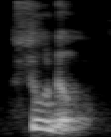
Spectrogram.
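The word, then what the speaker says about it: pseudo: नहीं हो रहा है एक और शब्द है सूडो जिसे सूडो भी कहते हैं इसमें भी एस से पहले प आ रहा है और प कारण नहीं हो रहा है साइको और सूडो साइको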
